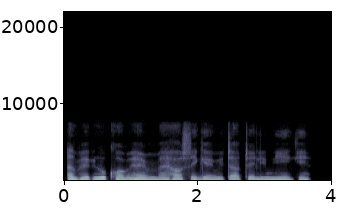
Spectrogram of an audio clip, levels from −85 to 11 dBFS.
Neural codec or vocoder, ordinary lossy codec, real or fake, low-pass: codec, 16 kHz, 0.8 kbps, ZipCodec; none; fake; none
